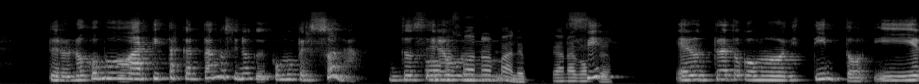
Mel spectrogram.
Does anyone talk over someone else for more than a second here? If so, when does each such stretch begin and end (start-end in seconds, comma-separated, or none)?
4.2-6.2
